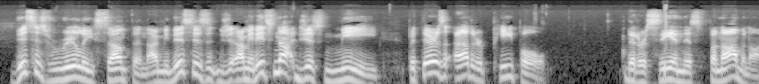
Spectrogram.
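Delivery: ordinary delivery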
